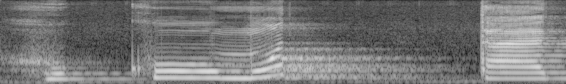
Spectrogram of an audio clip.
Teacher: Alif lamnya samar langsung ke ta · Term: syamsiah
